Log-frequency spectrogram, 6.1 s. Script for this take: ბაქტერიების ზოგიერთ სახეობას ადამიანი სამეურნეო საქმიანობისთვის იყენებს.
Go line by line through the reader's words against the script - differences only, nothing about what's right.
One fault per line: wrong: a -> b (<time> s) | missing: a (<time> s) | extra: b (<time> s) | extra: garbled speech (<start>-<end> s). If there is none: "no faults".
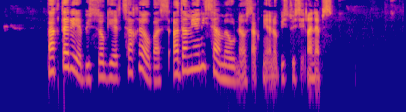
no faults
